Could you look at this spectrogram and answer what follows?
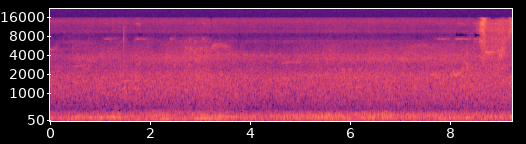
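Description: A motor vehicle's engine running with a low hum, its pitch falling about three seconds in, over a steady haze of road traffic.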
